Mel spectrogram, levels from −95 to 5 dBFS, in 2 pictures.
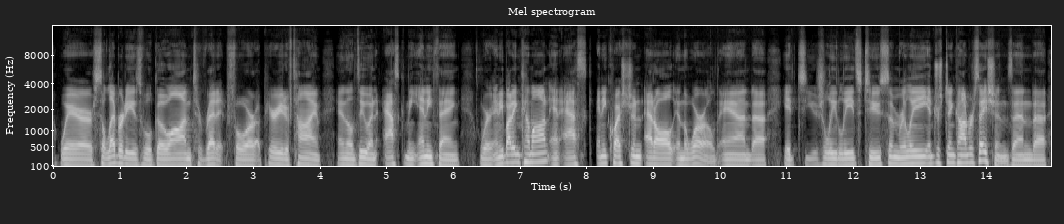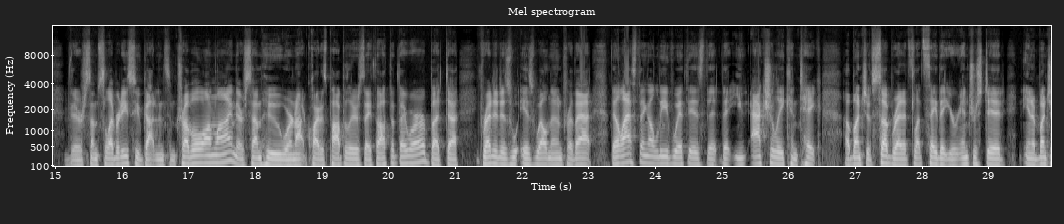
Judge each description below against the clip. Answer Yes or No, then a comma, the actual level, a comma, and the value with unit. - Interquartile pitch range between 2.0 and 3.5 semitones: Yes, average, 3.0 semitones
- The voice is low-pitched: Yes, low, 120 Hz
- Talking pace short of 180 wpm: No, fast, 205 wpm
